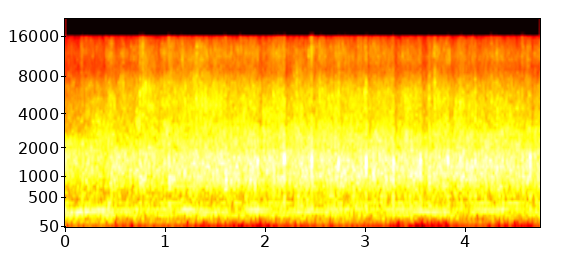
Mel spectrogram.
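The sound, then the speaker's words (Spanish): A crowd claps steadily in sustained applause welcoming five young people who have been baptized, a dense, even wash of many hands with occasional sharper claps standing out, moderately loud throughout with no talking. “y quiero que, a medida que los nombre, se pongan de pie y vamos a darle una bienvenida en la forma de un aplauso.”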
